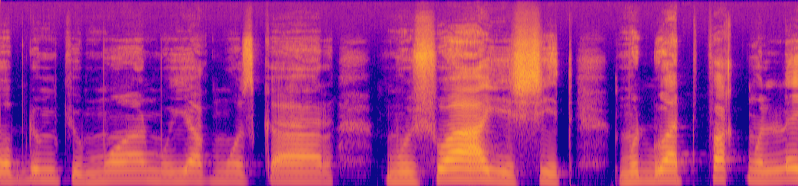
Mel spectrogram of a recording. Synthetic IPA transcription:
o˨p̚du˦mkʲu˨mwʷa˦nmu˧ja˧k̚mo˧ska˦ɾ | mu˧ʃwa˦ji˨ʃi˨t | mu˧ɗwa˧t̚pa˦k̚mu˧le˦

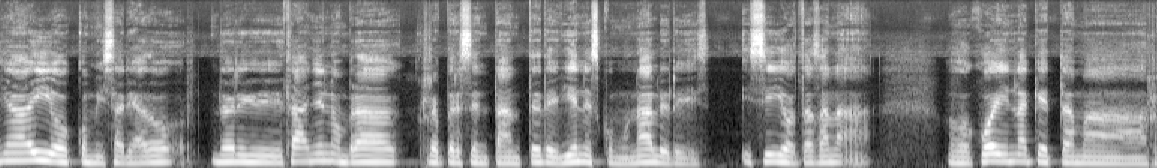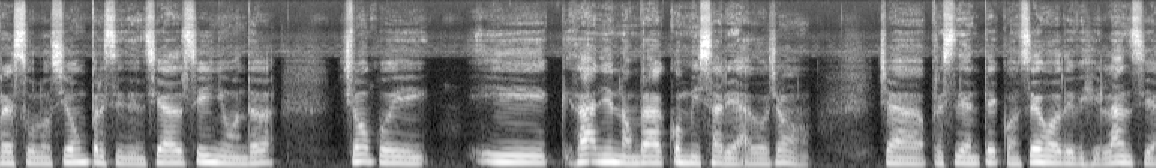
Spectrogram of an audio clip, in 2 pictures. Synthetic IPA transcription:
ɲã˦i˦jo˧ko˧mĩ˧sa˧ɾja˨ðo˦ɾnd̪ə˦ɾi˧θa˦˧ɲĩ˦nõ˧mbɾa˦re˧pɾe˨se˧nt̪a˧nt̪e˦ðe˧βje˦ne˧sko˧˨mũ˧na˦le˧ɾi˧ | i˧si˦jo˧t̪a˧s̬a˦nã̰˧ʔã̰˧˨ | o˧ko˧ku˦a˦i˦nã˦ke˧t̪a˧mã˧re˧so˧lu˧sjo˦npɾe˧si˧ðe˨nsja˦lsi˦ɲũ˧nd̪ə˦ | t͡ʃõ˦ku˧i˧ | i˦θa˦˧ɲĩ˦nõ˧mbɾa˦ko˧mĩ˧sa˧ɾja̰˨ðo˧t͡ʃõ˦˧ | t͡ʃa˧pɾe˨si˧ðe˧nt̪e˧ko˨nse˦ho˧ðe˧βi˨xi˧˨la˦nsja˧

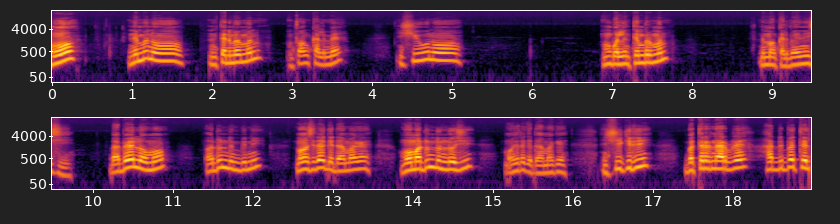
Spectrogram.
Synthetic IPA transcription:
mo˦ | ni˦mi˦n˨wo˦ | n̩˨te˨nbi˦ɾmi˦n | ɱ̩˨fa˦ŋ˦ka˨lme˦ | n̩˨ʃi˦wu˦n˦wo˦˨ | n̩˨bo˨ln̩˨te˦mbi˦ɾmi˦n | i˨ma˨ŋ˨ka˨lme˨˦ni˦ʃ̬i˨ | ba˨be˦lo˨mo˦ | ma˨du˦ndu˨mbi˦ni˦ | ma˨ŋ˦ʃ̬i˦de˦ɡe˨da˨ma˦ke˦ | mo˨˦ma˨du˦ndu˨n˨lo˦ʃ̬i˦ | ma˨ŋ˨ʃi˦de˦ɡe˨da˨ma˨ke˦ | n̩˨ʃi˦k̬i˦di˦ | ba˨te˦ɾna˦ɾbde˦ | ha˦ɾdi˦be˦te˦

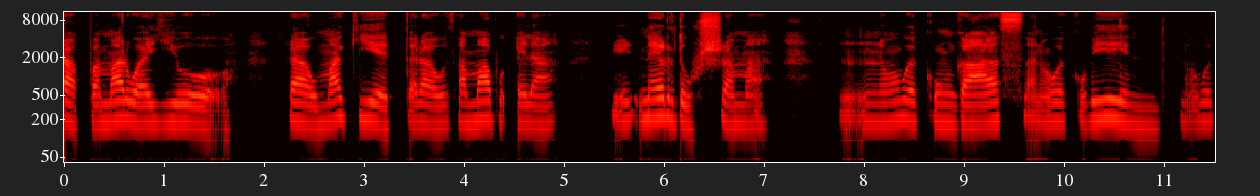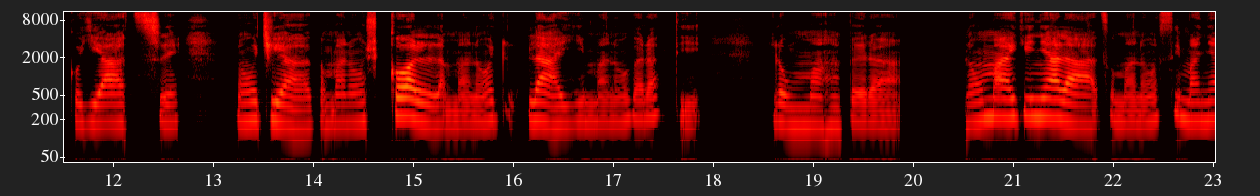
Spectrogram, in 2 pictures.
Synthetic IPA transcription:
ɾa˨pa˧ma˦ɾwa˧jo˨ | ɾa˨wma˦kje˨t̪a˨ɾa˨wsa˧ma˦bʷe˧la˧ | ne˦ɾd̪u˨ʂa˧ma˧ | nu˨˦bwe˧ku˧ŋɡa˧˦sa̰˧nṵ˧˦wʷe˧ku˧bi˦nd̪nṵ˧˦bwe˧ku˧ja˧t͡si˧ | nu˦t͡ʃja˨ɡa˨ma˨nu˧˦ʃko˦la˧ma̰˨nu˦la˧jma˨nu˧˦ɡa˧ɾa˦t̪ḭ˧˨ | ɾu˨ma˨pḛ˨ɾa̰˨ | nu˦ma˦ɡi˦ɲa˦la˨t͡sma̰˨nu˦si˦ma˧ɲa˦

